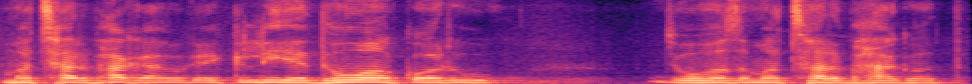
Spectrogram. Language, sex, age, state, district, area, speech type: Maithili, female, 45-60, Bihar, Samastipur, rural, spontaneous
